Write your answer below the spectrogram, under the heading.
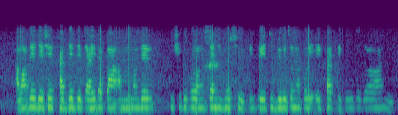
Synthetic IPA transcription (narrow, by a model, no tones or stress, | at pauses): amad̪eɾd̪eʃeɾkʰad̪ːeɾd͡ʑet͡ɕaɦid̪at̪aa̰ad̪eɾ | kʰiʃiɾupoɾɔnek̚ʈajniɾbʱoʃikint̪ueʈibibet͡ɕonakoɾeʔejkʰat̪ːiɡuɾut̪odeoaɦɔeni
